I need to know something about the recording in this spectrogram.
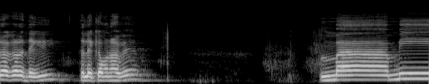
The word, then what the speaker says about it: মীম: তো মিমের মাখরাজ হলো দুই ঠোঁটের একেবারে এই শুকনো অংশ, একেবারে এমন নয় হালকা পরিমাণে আমরা এই শুকনো অংশের সাথে লাগিয়ে আমরা উচ্চারণ করব। ঠোঁটটা লাগান, লাগিয়ে নাকের বাঁশি থেকে আমরা মিম বর্ণটি উচ্চারণ করব।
